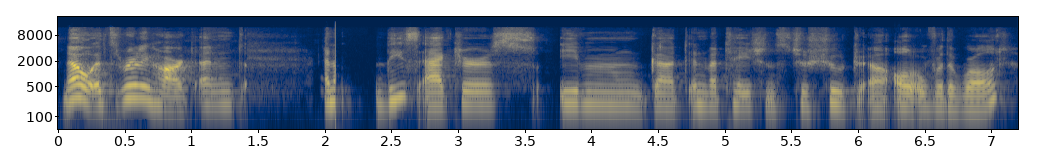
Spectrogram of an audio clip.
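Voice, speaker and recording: A woman from Germany with a German accent, hosting a relaxed video-call interview in English and talking in a chatty way with many restarts. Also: lowish voice, measured pace. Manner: chatty, frequent restarts and fillers. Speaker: podcast host.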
